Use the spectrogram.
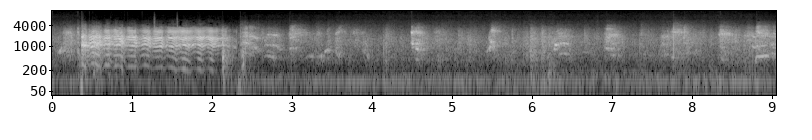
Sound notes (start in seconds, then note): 0.1 laughing wildly; 3.5 both grunting, breathing hard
